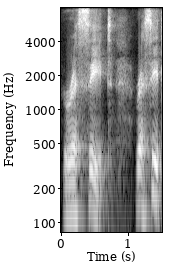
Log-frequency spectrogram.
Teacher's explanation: la P no suena como si nada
